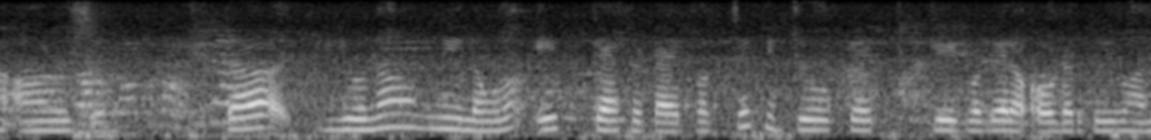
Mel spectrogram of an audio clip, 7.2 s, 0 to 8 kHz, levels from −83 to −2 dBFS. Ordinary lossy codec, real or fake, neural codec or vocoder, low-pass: none; real; none; none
